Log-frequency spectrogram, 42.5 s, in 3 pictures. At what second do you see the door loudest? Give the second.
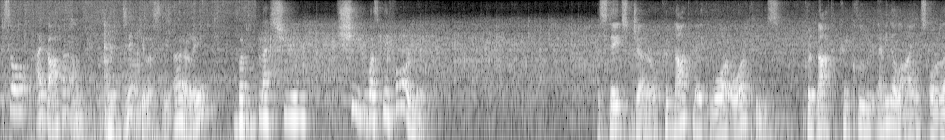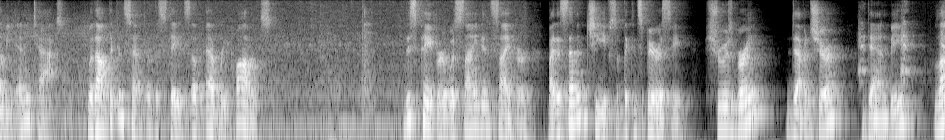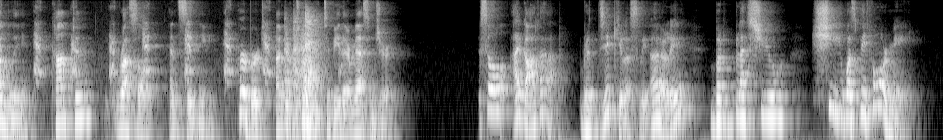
33 s.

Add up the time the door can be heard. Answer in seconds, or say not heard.
3 s.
